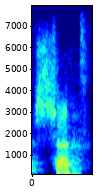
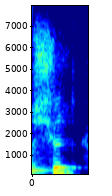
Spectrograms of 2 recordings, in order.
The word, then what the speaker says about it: shot: y no dos eh se pronuncia shat, no no shoot y ahí sí es lanzamiento.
